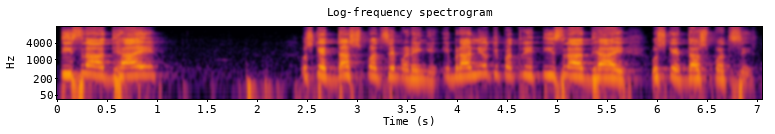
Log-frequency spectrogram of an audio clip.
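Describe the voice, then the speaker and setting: A man's voice: extremely high pitch, a little slow, vocal fry, a bit bright. A man preaching a sermon as pastor, emphatic, often raising his voice and repeating lines after a reader.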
